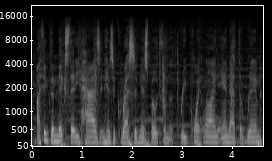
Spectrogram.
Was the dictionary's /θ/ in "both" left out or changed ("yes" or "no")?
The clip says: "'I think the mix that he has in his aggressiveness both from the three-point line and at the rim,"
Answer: no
